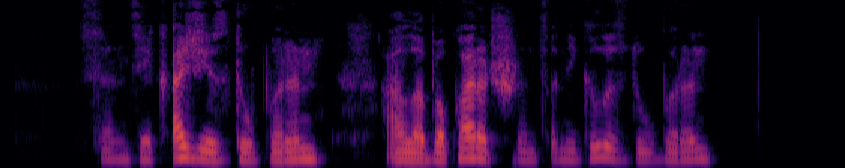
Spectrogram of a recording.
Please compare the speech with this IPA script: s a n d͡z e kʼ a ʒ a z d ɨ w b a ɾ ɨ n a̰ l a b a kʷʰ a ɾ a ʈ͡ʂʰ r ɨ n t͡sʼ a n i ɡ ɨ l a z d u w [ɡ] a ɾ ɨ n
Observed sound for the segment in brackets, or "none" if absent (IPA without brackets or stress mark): b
